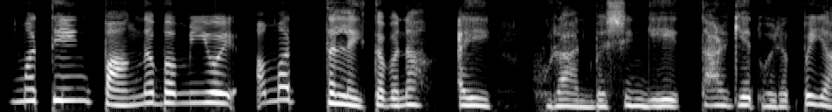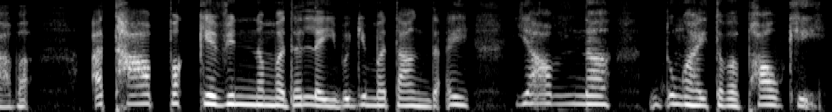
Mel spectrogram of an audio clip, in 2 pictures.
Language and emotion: Manipuri, fearful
